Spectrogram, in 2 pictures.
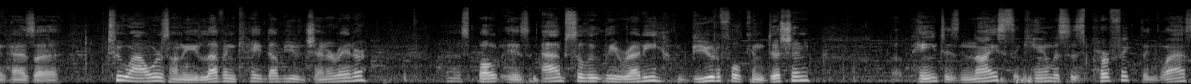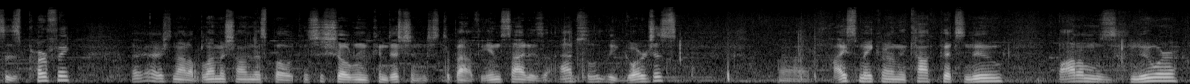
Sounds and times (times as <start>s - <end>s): Speech: 0.0s - 3.7s, 4.4s - 8.2s, 8.9s - 12.6s, 13.2s - 18.7s, 19.7s - 23.8s
Music: 0.0s - 23.8s.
